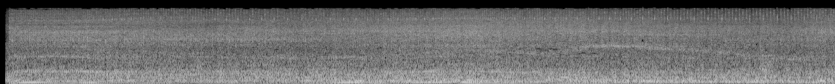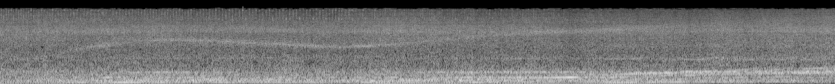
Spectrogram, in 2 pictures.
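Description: SEAT Ibiza 1.8-litre turbocharged four-cylinder engine running under load on a dyno during a boost fuel-pressure test. A whine rises and falls a few times, then the pitch climbs near the end as the revs build.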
